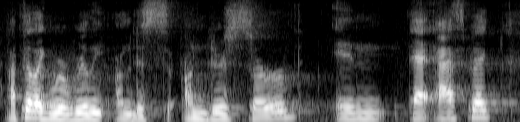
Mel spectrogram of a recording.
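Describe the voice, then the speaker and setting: A man hosting his podcast, a realtor by trade, who chats in an upbeat way and keeps up a steady stream of encouraging replies. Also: a little high, moderate pace, in a large hall. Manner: upbeat, chatty, eager affirmations.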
